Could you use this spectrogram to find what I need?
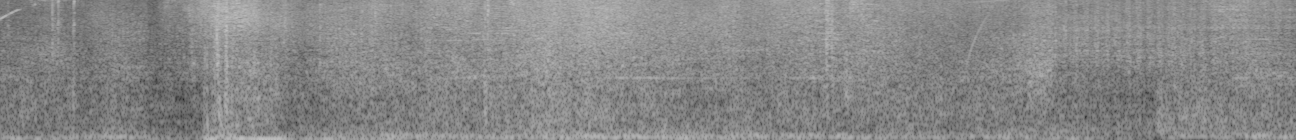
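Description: Gunfire and explosions crackle and boom in a video game.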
